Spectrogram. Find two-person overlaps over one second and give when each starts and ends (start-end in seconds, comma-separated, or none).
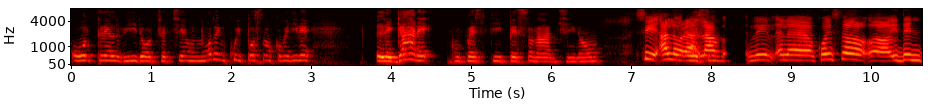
none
